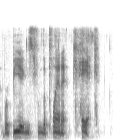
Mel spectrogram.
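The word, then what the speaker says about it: Kazik: men he met were beings from the planet k ik spelled kaz i k and they that sounds almost unpronounceable I know it's it's so weird because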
